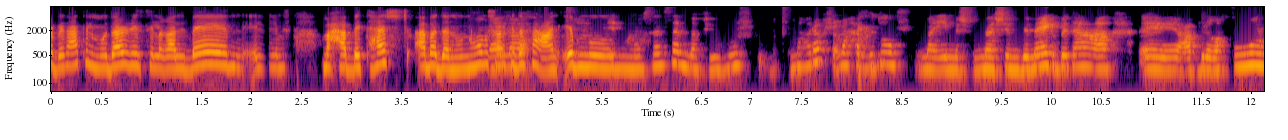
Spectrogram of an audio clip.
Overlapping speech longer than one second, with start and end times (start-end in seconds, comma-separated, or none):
none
